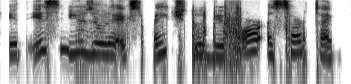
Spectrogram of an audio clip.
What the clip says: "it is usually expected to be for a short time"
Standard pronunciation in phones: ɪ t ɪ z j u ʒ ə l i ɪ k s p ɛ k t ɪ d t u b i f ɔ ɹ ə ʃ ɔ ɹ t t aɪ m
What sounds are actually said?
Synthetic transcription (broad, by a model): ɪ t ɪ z j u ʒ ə l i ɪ k s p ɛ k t t u b i f ɔ ɹ ə s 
